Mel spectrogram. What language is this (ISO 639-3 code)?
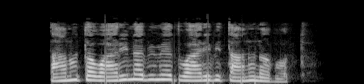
gwt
